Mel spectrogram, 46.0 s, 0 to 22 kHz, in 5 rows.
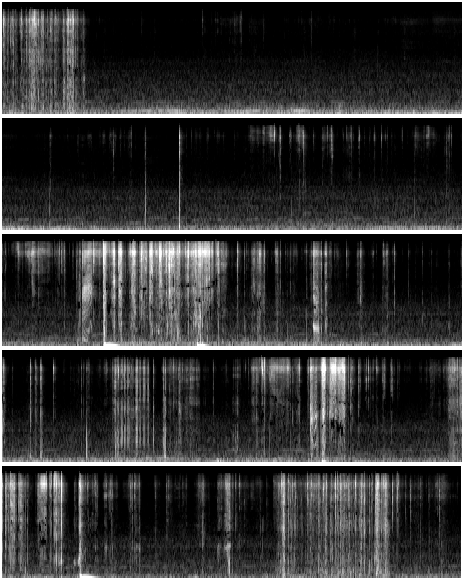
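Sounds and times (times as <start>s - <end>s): plastic wrap tearing: 18.6s - 26.3s, 28.1s - 31.6s, 32.3s - 35.5s, 36.1s - 45.8s.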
